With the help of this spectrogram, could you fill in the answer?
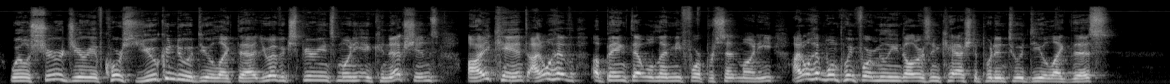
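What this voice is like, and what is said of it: Whiny baby voice. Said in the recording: “That's my stop being a whiny-ass baby voice.”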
